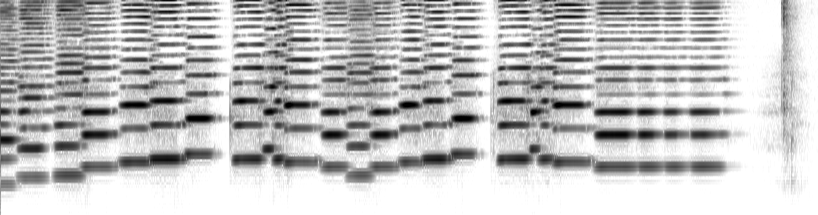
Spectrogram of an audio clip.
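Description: Diatonic harmonica in B-flat retuned entirely to a minor key, playing a quick melody of single notes that climbs and falls, with two short breaks, and stopping shortly before the end.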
